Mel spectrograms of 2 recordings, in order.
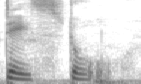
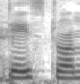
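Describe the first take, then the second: First: The name is said in a deep, dramatic voice. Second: The name is said in an ordinary speaking voice.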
